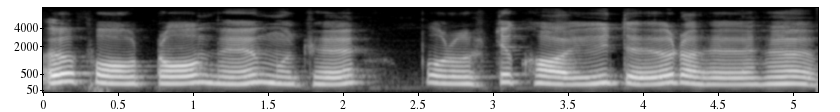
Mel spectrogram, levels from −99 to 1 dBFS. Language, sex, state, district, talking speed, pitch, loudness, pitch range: Hindi, female, Madhya Pradesh, Umaria, 105 wpm, 210 Hz, -17 LUFS, 200-230 Hz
